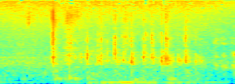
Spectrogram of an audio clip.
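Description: Typing on a computer keyboard to look up a word online: a quick, irregular run of many sharp key clicks.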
